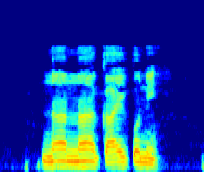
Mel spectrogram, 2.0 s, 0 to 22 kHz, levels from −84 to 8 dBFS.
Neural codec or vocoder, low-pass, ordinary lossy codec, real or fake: none; 7.2 kHz; MP3, 64 kbps; real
